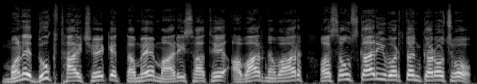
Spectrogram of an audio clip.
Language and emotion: Gujarati, angry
